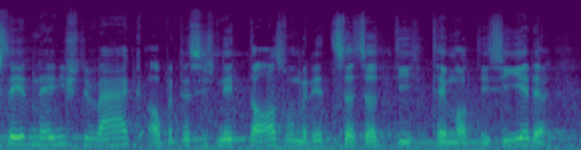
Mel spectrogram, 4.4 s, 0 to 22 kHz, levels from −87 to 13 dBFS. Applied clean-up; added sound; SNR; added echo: none; Drum; 15 dB; none.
